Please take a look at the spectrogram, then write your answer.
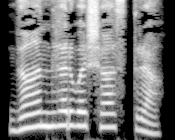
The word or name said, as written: ಗಾಂಧರ್ವಶಾಸ್ತ್ರ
